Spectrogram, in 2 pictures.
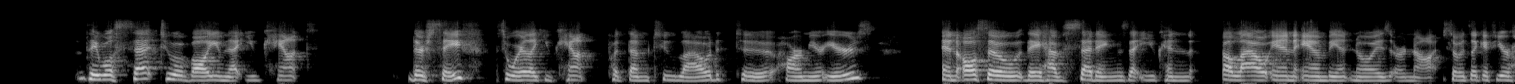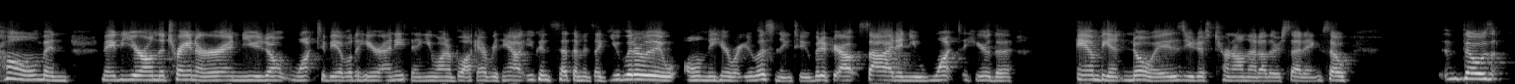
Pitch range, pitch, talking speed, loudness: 185-210 Hz, 195 Hz, 200 wpm, -21 LUFS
